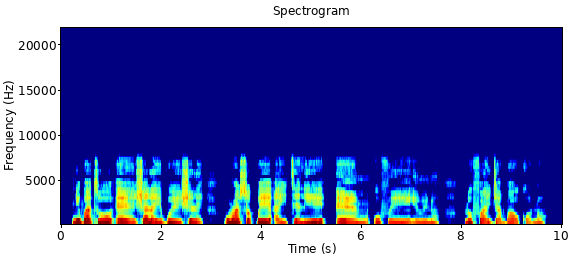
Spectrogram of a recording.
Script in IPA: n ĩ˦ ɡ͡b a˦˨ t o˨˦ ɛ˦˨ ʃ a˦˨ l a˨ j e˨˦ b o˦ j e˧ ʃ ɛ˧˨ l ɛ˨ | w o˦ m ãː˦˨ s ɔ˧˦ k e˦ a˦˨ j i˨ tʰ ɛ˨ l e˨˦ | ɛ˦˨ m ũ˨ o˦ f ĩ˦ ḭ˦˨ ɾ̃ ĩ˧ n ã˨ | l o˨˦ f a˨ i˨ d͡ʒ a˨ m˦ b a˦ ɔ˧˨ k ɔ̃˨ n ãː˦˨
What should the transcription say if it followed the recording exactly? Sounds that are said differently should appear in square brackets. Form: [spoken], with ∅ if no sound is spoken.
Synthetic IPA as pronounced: n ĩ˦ ɡ͡b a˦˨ t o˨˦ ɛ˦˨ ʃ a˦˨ l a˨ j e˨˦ b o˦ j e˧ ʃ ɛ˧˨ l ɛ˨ | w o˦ m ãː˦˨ s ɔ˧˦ [k͡p] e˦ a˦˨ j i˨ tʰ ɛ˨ l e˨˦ | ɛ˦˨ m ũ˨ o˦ f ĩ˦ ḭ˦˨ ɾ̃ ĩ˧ n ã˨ | l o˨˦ f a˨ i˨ d͡ʒ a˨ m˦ b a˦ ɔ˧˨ k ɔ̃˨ n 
